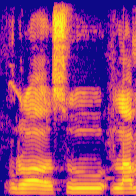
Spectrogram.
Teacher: এই মিমের মধ্যে আমরা গুন্নাহ করবো কারণ মিমের উপর তাজদিদ থাকলে সেখানে আমাদের গুন্নাহ করতে হবে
